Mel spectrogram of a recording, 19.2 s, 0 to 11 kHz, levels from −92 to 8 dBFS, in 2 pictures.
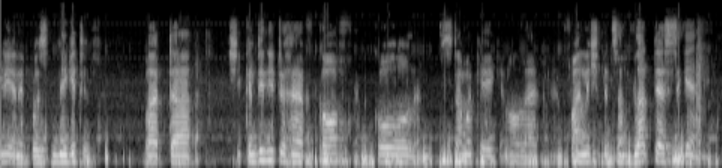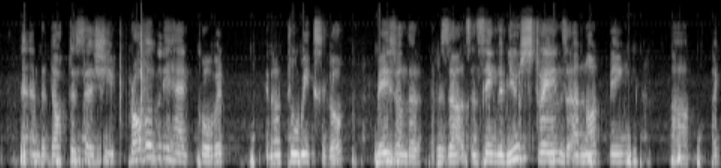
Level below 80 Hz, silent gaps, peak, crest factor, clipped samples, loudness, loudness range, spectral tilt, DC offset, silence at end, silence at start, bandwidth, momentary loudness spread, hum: -52 dBFS; none; -2 dBFS; 16 dB; under 0.1%; -17 LUFS; 2 LU; -7 dB/octave; under 0.1%; 0.05 s; 0 s; 7.6 kHz; 11 LU; none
